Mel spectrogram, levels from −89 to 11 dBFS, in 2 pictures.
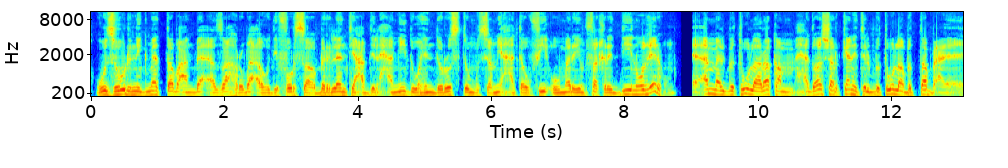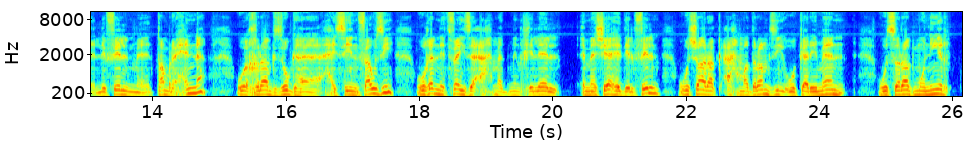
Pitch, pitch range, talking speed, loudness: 140 Hz, 125-165 Hz, 105 wpm, -13 LUFS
